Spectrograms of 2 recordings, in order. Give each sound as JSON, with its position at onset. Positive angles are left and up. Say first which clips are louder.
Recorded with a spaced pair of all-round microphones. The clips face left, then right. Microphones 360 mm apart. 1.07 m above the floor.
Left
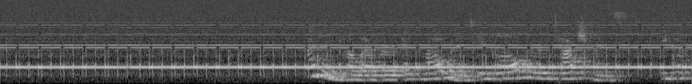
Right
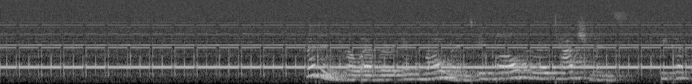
{"t": 3.0, "sound": "a woman speaking", "louder": "even", "side_deg": -60, "distance_m": 5.5}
